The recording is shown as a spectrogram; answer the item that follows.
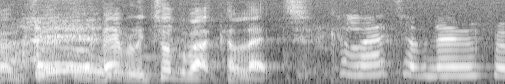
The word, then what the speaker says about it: Colette: And we thought there's 2 syllables. Colette.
